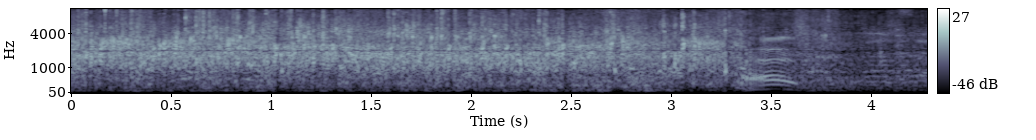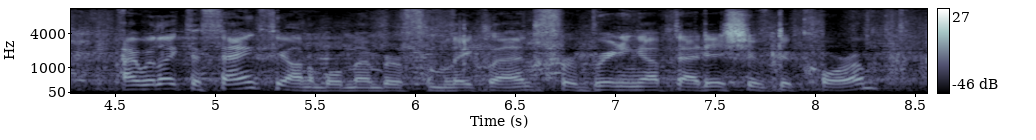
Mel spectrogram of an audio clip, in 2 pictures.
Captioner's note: applause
